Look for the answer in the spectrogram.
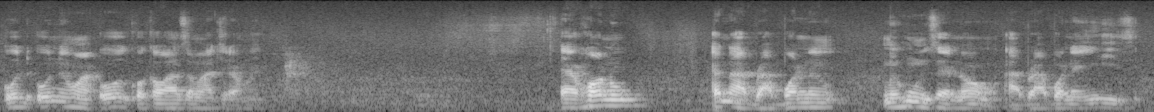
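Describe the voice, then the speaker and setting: A Ghanaian man in his thirties, a business guest in a relaxed sit-down interview, telling his story with laughs and anecdotes. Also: fairly low pitch, unhurried, long pauses, slight background noise, rough recording. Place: indoor room, seated on sofa.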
